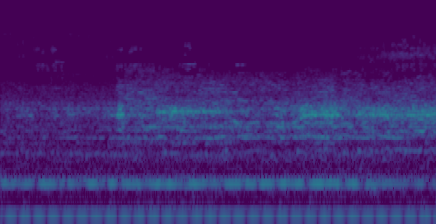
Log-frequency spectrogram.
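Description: Eerie ambient drone from the creepy video's soundtrack: a steady low hum with a pulsing tone above it, and faint wavering higher tones that come in about a second in.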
